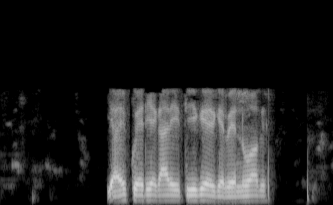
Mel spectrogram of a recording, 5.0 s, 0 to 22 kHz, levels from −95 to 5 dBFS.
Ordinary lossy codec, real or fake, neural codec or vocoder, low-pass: MP3, 24 kbps; real; none; 3.6 kHz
